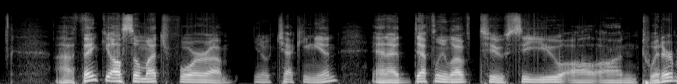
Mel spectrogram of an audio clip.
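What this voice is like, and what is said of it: Raspy tired voice. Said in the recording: “You guys can probably tell by my raspy voice”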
